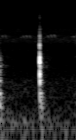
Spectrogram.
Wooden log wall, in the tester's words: when you tap on the wood you want to hear that nice dense sound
